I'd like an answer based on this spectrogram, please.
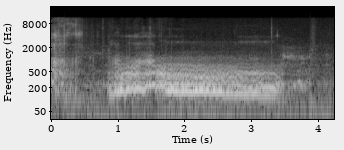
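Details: Steady, throaty growl from a cat guarding the food it is devouring, held for about two and a half seconds with a low buzzy tone, framed by faint rustling before and after.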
